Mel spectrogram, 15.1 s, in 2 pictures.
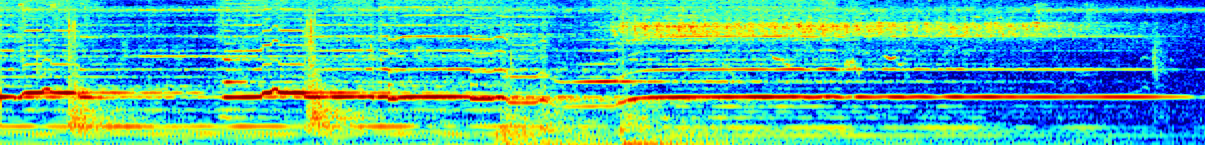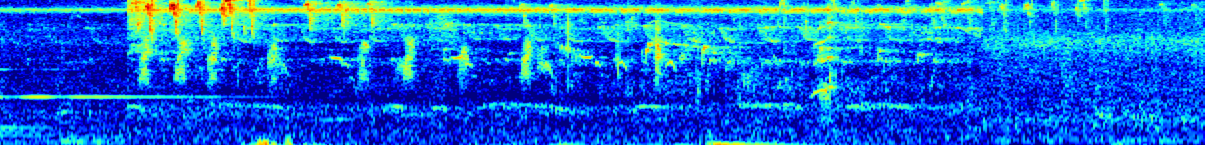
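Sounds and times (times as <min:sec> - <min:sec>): dull low thumps: 0:00.0 - 0:07.1
birds chirping and calling: 0:04.8 - 0:14.4.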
